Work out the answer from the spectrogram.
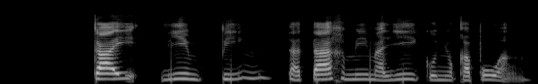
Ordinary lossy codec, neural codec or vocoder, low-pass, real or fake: AAC, 64 kbps; autoencoder, 48 kHz, 128 numbers a frame, DAC-VAE, trained on Japanese speech; 10.8 kHz; fake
